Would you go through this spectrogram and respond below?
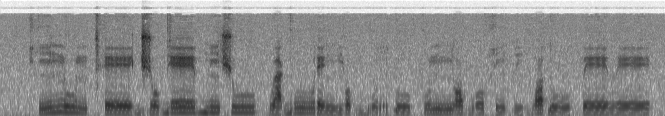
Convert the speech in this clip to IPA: kʰĩ˨˦nu˦˨ntʰeː˨ d͡ʒo˨ɡeː˦ bĩ˦ʃuː˦kʷa˨ ɡuː˦ɾe˨ŋ jo˦ɡ͡bu˨r ɗuː˨ku˦n ɲɔ˦bo˨ hĩ˨pi˨bɔ˦ɗuː˨ peː˦βeː˦

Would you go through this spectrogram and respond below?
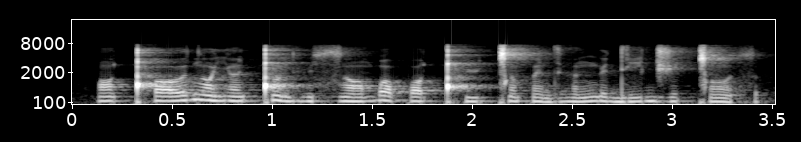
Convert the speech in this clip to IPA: ɔ̃ǃʰɔʊ̯dɔ̃ jə̃ ǃõdʱyszɔ̃ɓɔ pɔǃʰyǀə̃ pɛ̃dɦə̃ŋø did͡ʒɪ ǀõs

